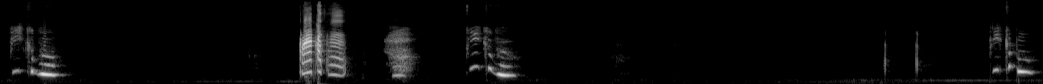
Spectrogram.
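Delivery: very high playful peekaboo call. Real, not acted. Playing peekaboo with bird.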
